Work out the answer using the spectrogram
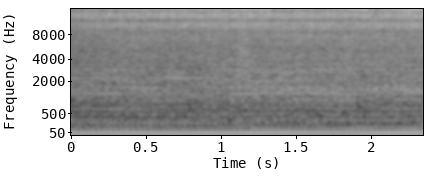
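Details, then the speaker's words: Retired BMW M3 track test car with independent throttle bodies, first run after sitting for years and a fuel system refresh: deep steady idle with slight uneven throb underneath; a little rough from storage but running. "Oh yes. Now she's a tad cranky"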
